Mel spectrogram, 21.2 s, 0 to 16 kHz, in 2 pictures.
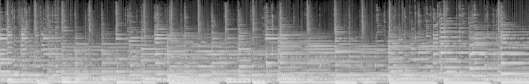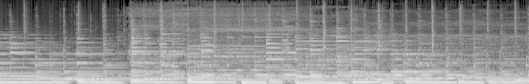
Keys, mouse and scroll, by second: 3.2-5.1 drag, 16.9-19.2 drag.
